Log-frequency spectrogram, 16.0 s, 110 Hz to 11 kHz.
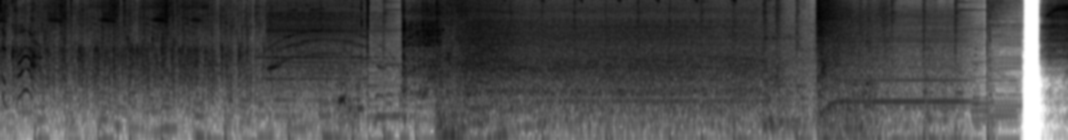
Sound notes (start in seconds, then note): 2.8 clapping; 5.9 engine revving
